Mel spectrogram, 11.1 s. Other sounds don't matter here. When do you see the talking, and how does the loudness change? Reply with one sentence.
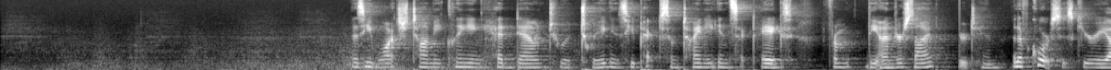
The talking can be heard from 3.5 to 11.0 s, at a steady volume.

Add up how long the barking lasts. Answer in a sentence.
You can't hear the barking here.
